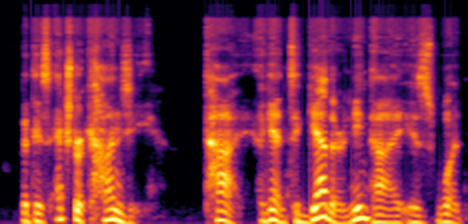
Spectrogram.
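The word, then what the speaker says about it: 耐: This kanji, we pronounce it Tai, but it comes from the verb taeru, Taeru, if you're writing out notes, right?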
